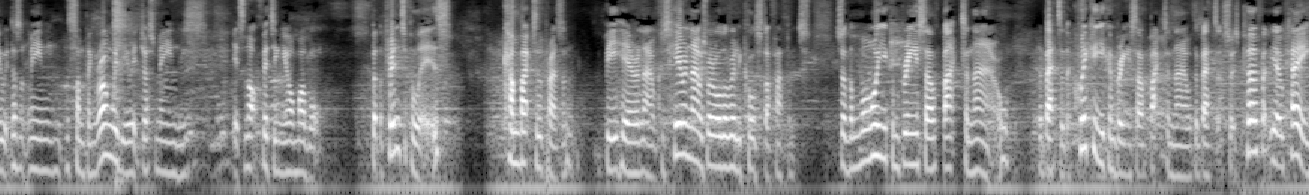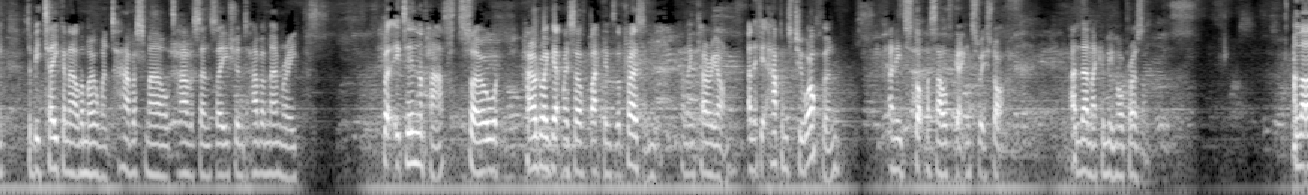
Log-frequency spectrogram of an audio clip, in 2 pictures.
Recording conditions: background noise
